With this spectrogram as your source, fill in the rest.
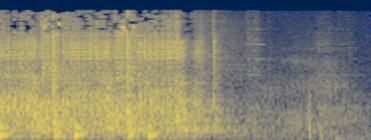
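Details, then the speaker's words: Mitsubishi diesel tractor start attempt after glow plugs and ether: lumpy, stumbling chuffs that die away without catching; owner suspects the front cylinder carries it and fuel isn't atomizing in the rear cylinder (black smoke from one, white from the other). "I think the front cylinder is carrying it I still don't think we're getting fuel atomizing properly in this rear cylinder"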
